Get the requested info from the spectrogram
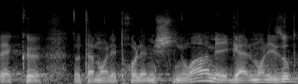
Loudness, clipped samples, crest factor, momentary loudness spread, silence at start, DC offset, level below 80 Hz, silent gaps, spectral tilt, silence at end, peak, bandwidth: -23 LUFS; under 0.1%; 16 dB; 5 LU; 0 s; under 0.1%; -50 dBFS; none; -6.5 dB/octave; 0 s; -6 dBFS; 13.5 kHz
